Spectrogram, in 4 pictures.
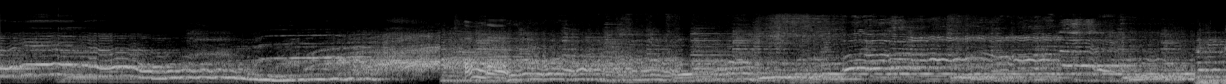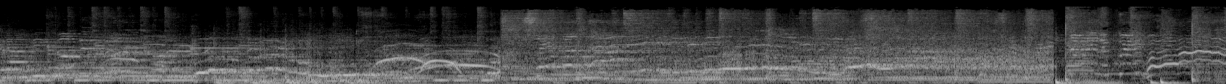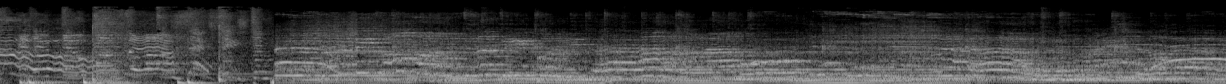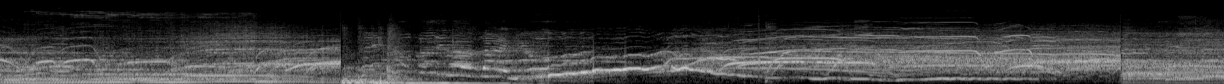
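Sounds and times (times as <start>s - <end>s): woman singing vocal run: 0.0s - 47.2s
audience whooping and cheering: 2.4s - 5.5s, 15.1s - 23.2s, 35.3s - 40.6s, 42.7s - 49.0s
band music with drums: 12.0s - 28.0s, 40.1s - 41.4s.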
